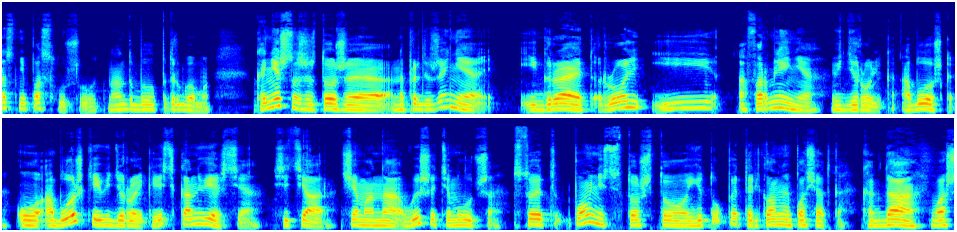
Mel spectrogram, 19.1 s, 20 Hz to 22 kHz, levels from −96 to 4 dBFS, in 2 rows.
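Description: Speech recording. From 4.20 to 4.48 s the level falls abruptly by about 6 dB, leaving a square-edged waveform dip across all spectrogram frequencies; one channel likely drops out.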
